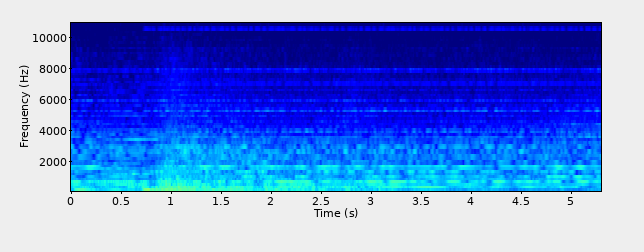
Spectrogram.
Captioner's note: lightning thunders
